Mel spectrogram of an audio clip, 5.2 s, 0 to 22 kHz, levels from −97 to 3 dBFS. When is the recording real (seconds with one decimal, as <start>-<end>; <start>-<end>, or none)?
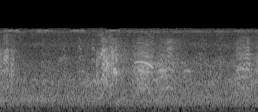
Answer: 0.0-5.2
